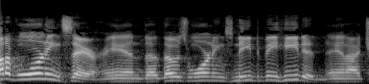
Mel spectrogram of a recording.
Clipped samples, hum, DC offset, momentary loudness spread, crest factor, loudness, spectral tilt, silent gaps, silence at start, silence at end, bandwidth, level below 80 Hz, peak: under 0.1%; none; under 0.1%; 7 LU; 18 dB; -20 LUFS; -2 dB/octave; none; 0 s; 0 s; 11 kHz; -70 dBFS; -2 dBFS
